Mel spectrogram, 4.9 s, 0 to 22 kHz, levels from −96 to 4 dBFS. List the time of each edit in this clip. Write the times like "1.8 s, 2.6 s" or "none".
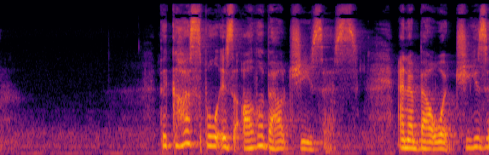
none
